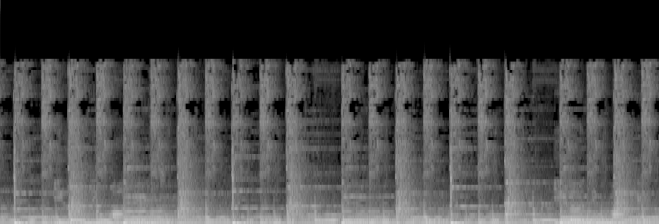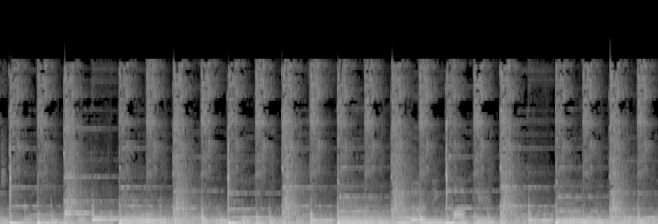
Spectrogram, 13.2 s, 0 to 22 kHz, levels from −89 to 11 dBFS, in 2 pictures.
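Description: No dropouts, distortion, clipping, glitches or level jumps are audible anywhere in the recording.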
